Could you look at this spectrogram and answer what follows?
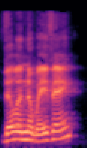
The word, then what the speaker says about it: Villeneuve: They only wanted to give money for one because Villeneuve, that's how you say his name.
